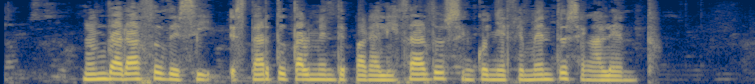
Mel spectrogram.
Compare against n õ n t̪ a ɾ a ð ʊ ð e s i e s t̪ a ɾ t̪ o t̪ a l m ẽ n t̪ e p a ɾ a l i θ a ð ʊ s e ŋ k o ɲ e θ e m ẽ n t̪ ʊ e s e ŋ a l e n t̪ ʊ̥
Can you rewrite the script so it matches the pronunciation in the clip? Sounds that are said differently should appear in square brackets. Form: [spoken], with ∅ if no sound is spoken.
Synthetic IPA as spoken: n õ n [d̪] a ɾ a [θ] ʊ ð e s i e s t̪ a ɾ t̪ o t̪ a l m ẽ n t̪ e p a ɾ a l i θ a ð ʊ s e ŋ k o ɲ e θ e m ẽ n t̪ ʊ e s e ŋ a l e n t̪ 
